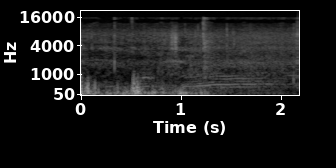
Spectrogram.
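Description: A faint, low engine hum that rises slightly in pitch in the second half, over low outdoor rumble.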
